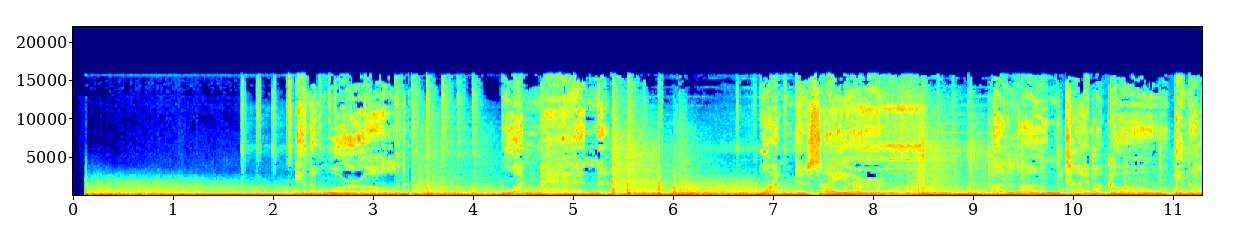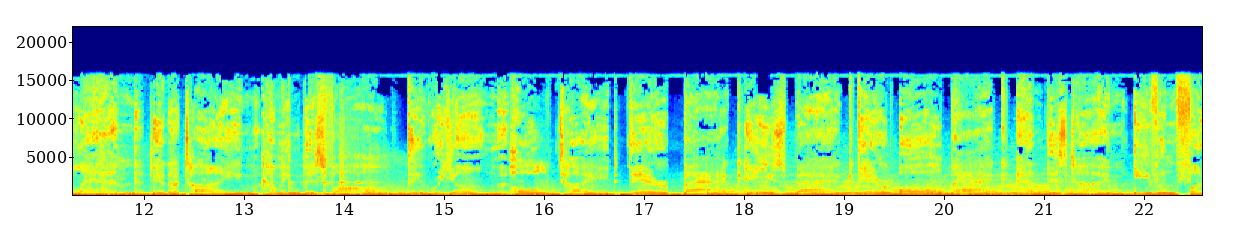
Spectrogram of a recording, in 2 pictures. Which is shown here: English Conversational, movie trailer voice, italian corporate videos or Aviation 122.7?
movie trailer voice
